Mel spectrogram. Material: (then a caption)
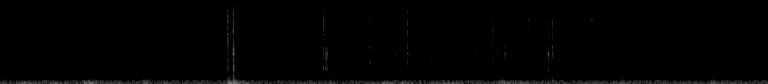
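Hard plastic. A small hard-plastic articulated Bardock action figure has its leg and arm joints flexed by fingers, producing sharp, bright ratcheting clicks scattered across the clip. One louder snap stands out near the start, over a steady low rumble and a faint hum.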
